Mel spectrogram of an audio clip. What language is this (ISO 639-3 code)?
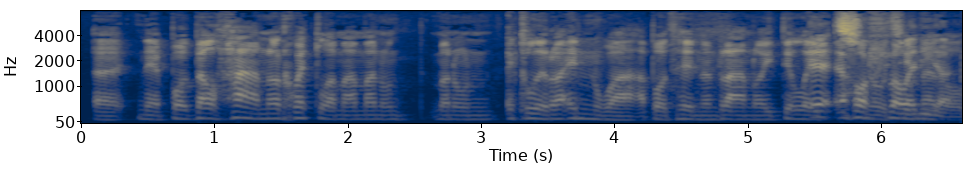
cym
